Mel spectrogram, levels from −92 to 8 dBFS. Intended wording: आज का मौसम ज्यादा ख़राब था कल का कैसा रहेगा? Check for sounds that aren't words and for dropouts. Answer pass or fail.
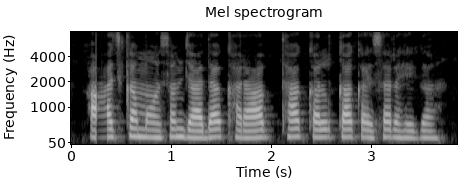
pass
